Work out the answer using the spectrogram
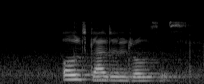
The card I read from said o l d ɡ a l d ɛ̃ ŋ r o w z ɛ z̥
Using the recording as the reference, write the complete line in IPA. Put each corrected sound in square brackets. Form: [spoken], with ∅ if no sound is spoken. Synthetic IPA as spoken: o l d ɡ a l d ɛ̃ [n] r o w z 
